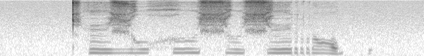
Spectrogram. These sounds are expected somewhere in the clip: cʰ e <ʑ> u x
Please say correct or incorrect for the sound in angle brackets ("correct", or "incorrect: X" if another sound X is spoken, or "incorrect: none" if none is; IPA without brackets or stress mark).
correct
